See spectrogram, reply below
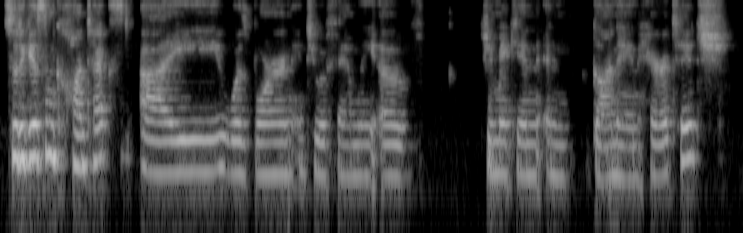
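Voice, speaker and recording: A young woman guest in a casual interview, speaking thoughtfully with pauses. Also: fairly low pitch, fairly even intonation.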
